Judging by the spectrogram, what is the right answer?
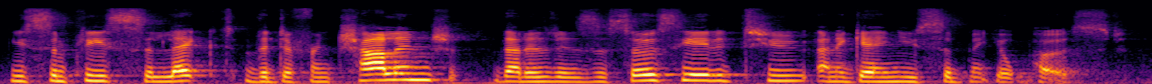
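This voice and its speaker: A woman with a slightly high voice, from Zimbabwe, presenting an online platform. She explains each screen calmly and in order, as a guided walkthrough for new users. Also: moderate pace. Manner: calm step-by-step explaining.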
